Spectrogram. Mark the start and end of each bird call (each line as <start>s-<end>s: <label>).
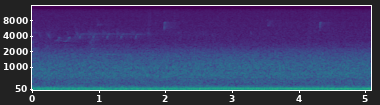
0.0s-1.2s: Baltimore Oriole (Icterus galbula)
0.0s-2.2s: American Goldfinch (Spinus tristis)
0.0s-5.1s: Northern Cardinal (Cardinalis cardinalis)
